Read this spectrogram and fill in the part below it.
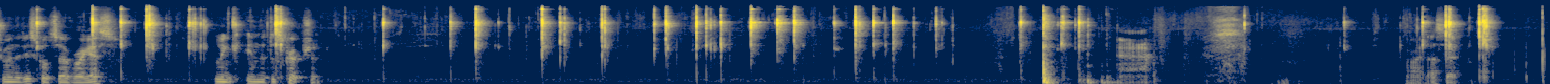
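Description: A butterfly knife clicks and clacks as it is flipped open and shut.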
